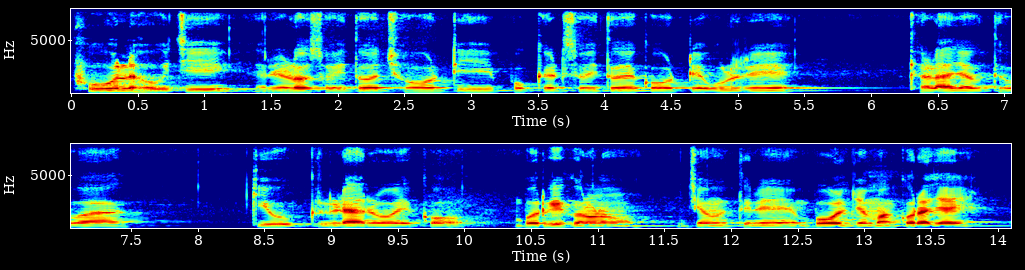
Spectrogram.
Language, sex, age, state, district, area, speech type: Odia, male, 18-30, Odisha, Boudh, rural, read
